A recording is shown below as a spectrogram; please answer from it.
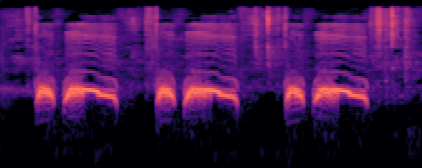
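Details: Spotted dove decoy calling to provoke a rival: a short note then a long, steady, slightly falling coo, the pair repeated three times at about one-and-a-half-second intervals.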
